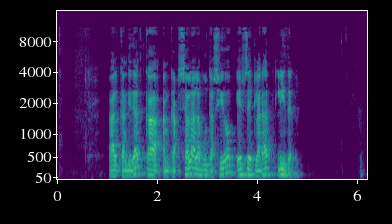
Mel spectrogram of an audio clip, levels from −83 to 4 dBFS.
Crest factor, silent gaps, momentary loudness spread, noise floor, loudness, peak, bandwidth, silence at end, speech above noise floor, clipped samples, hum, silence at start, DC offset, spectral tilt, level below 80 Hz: 20 dB; none; 6 LU; -82 dBFS; -23 LUFS; -4 dBFS; 11.5 kHz; 1.35 s; 59 dB; under 0.1%; none; 1.05 s; under 0.1%; -5.5 dB/octave; -60 dBFS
